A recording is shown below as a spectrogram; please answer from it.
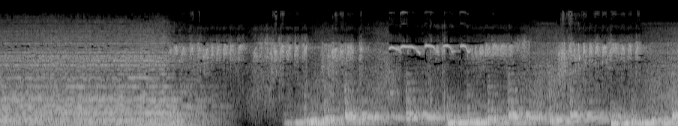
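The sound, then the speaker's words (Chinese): A vinous-throated parrotbill calls in a few short bursts of high, thin, rapid chirping over a dense, steady background. “我的名字叫棕头鸦雀”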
